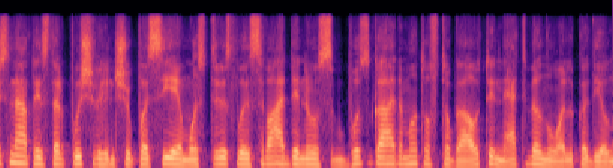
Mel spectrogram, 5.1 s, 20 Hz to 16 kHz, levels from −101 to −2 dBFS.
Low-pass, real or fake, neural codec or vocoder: 10.8 kHz; fake; codec, 16 kHz in and 24 kHz out, 0.8 kbps, FocalCodec, streaming, 65536 codes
